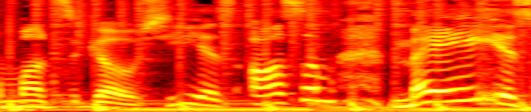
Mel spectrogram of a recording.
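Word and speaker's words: Mae: May is spelled M-A-E.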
